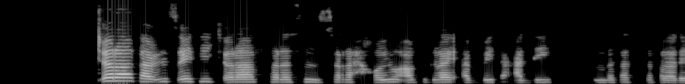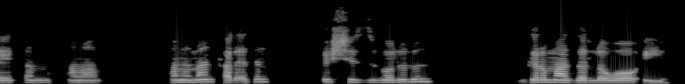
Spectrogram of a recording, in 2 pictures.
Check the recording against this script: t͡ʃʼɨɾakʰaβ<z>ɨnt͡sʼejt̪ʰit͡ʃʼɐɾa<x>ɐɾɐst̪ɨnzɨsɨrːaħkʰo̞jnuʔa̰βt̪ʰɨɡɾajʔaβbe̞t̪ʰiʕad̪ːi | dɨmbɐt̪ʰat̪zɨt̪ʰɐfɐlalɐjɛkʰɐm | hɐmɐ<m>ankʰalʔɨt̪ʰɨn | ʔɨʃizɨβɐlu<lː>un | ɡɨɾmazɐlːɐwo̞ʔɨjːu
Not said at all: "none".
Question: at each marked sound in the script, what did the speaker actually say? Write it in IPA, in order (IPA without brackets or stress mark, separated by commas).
ʕ, f, m, l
